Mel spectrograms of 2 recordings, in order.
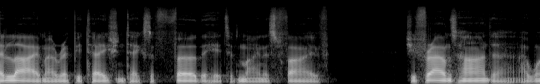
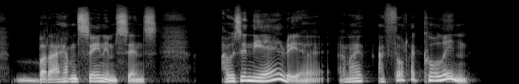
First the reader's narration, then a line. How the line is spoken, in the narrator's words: I blurt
